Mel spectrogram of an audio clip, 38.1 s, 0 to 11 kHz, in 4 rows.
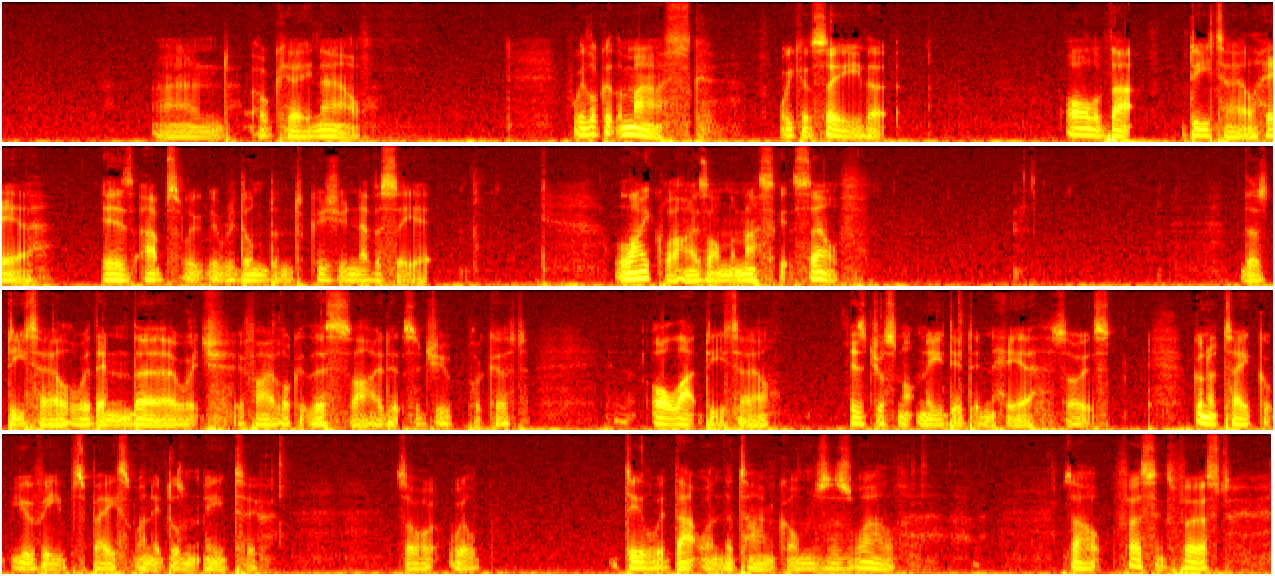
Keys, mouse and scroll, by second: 5.3-7.1 drag, 7.1-8.2 middle drag, 8.2-11.6 drag, 10.4-12.0 middle drag, 16.0-18.0 drag, 19.5-21.4 middle drag, 21.8-23.7 middle drag, 23.7-24.6 scroll up 1, 24.6 scroll down 1, 24.8-31.9 middle drag, 34.2-36.1 drag, 35.0-37.7 middle drag, 37.3-38.1 drag.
